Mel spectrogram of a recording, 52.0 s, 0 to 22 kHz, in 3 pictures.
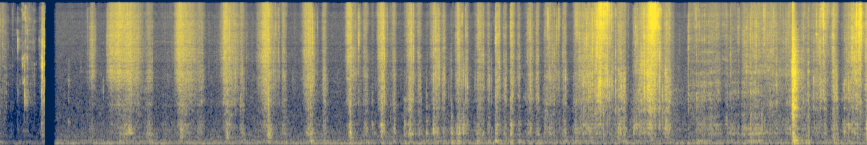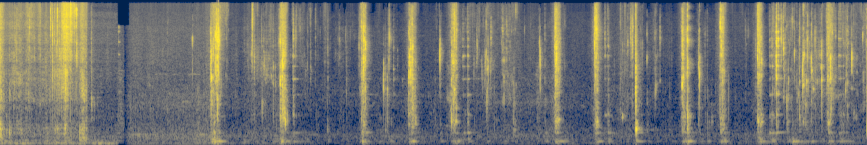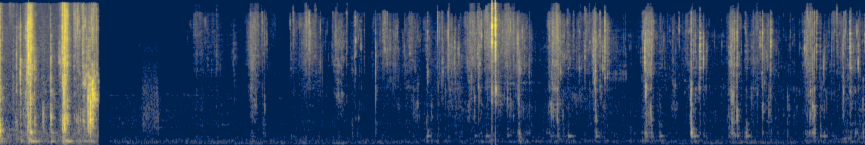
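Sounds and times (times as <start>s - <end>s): slime crackling and popping: 0.4s - 19.5s.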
